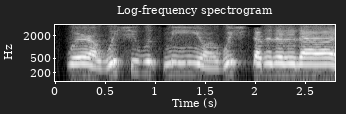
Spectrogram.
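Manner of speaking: normal talking voice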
